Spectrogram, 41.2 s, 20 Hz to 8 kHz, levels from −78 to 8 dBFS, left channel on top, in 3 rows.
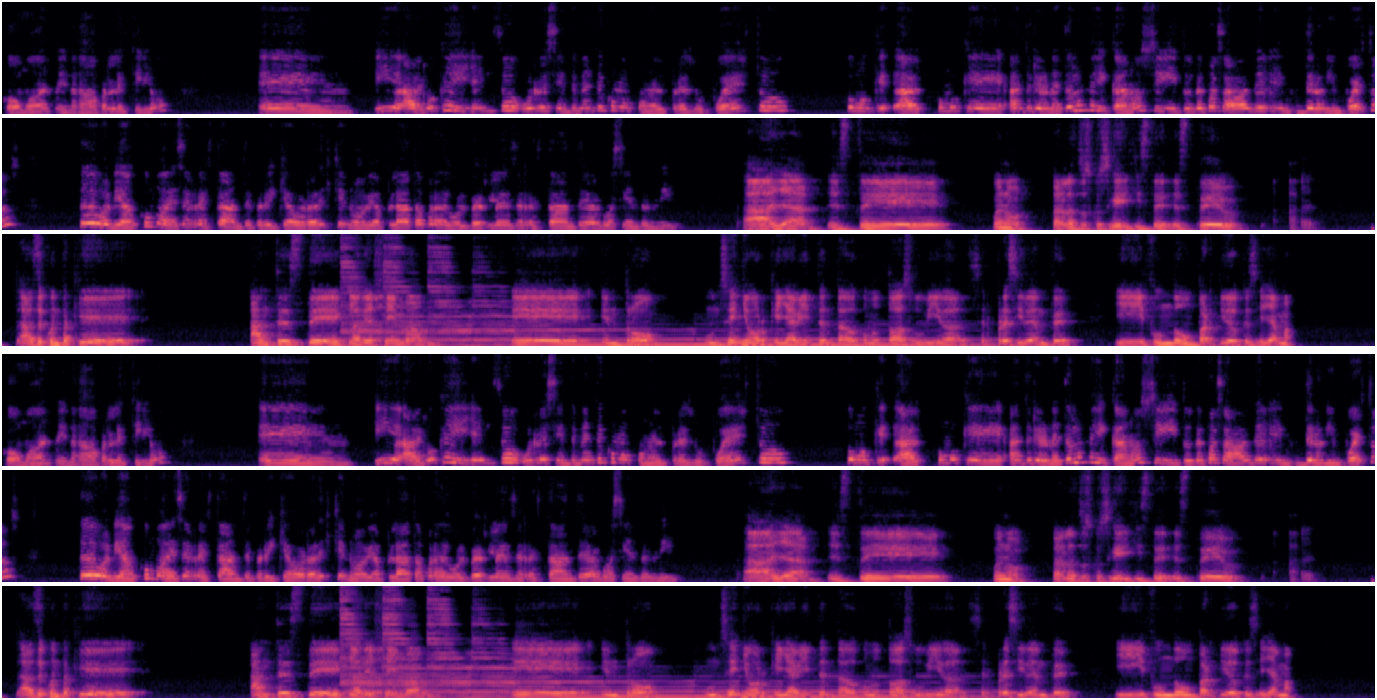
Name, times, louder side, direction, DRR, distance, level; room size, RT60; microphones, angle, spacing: voice 1, 0.0-1.6 2.6-7.8 8.4-13.9 14.5-20.5, equal, 20° right, 0.7 m, -26 dB
voice 2, 21.1-23.2 23.6-26.1 26.7-26.8 27.6-28.9 29.9-31.9 32.5-34.1 34.5-38.2 38.6-40.3, left 2 dB, 15° left, 0.3 m, -22 dB
sound 1, 30.8-37.8, equal, 70° right, 0.7 m, -30 dB
2.7 x 2.1 x 2.3 m
head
